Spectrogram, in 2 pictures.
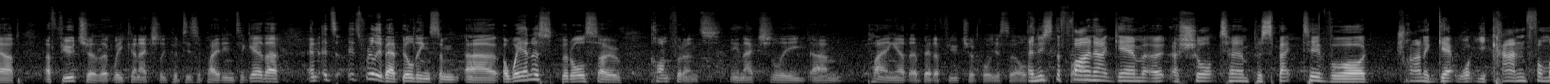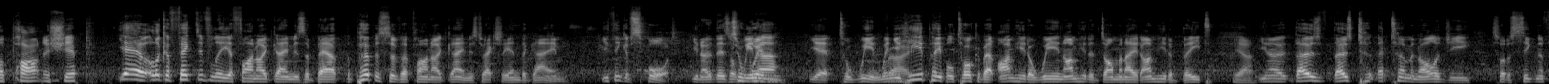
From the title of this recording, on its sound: Event Special - Accountex 2023 - Live Interviews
